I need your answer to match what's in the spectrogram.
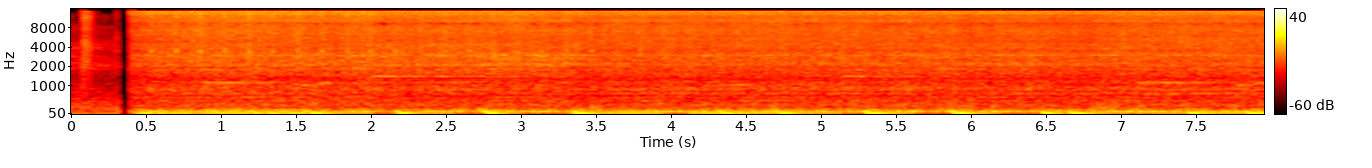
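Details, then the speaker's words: V8 truck idling with a lumpy idle and a light, quick top-end tick that comes and goes; valves being adjusted with the engine running: each loose rocker is backed off, then tightened until the ticking stops, plus a quarter turn. "I'mma un loosen all of them and I'mma tighten them down till they stop ticking"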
